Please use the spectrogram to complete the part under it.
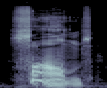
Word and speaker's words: Psalms: Well, I was reading the Book of Psalms the other day, and I noticed it starts with the letter P, but it's pronounced Psalms, which sounds like it should start with an S.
